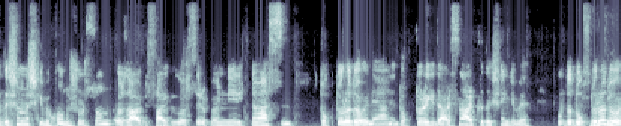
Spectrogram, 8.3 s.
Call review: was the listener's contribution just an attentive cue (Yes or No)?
Yes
